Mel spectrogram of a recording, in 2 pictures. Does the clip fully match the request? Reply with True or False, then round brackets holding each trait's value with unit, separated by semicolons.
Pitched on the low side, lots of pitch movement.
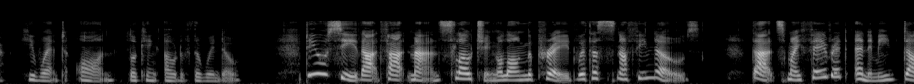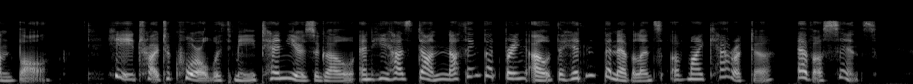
False (230 Hz; 6.3 semitones)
